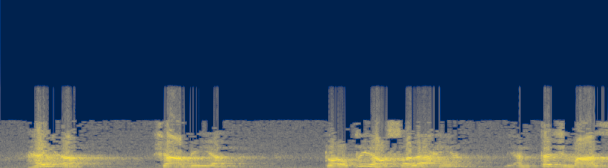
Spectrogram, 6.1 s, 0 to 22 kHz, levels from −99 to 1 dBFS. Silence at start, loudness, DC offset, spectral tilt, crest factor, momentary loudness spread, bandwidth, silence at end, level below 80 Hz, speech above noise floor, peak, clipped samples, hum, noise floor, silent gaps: 0.2 s; -8 LUFS; 0.6%; -4 dB/octave; 10 dB; 19 LU; 11 kHz; 0 s; -42 dBFS; 27 dB; 0 dBFS; 2%; none; -35 dBFS; none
